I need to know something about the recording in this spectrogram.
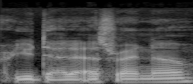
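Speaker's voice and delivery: very quiet, dropped-tone, hushed scolding voice. Describing when a mom is scariest: imitating a mom lowering her tone. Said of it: "when your mom lowers her tone and she's like".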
